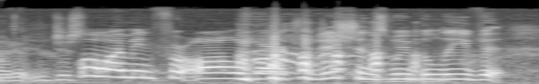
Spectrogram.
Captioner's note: laughs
